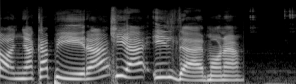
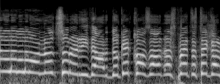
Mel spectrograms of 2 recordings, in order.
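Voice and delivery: high, fast protest; flustered panic; 10 semitones higher, much faster than usual. Real, not acted. Streamer protesting she is not late, flustered panic. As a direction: blurt it out in alarm.

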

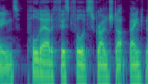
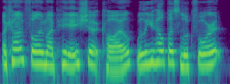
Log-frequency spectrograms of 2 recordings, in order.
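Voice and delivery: high, loud mocking whine; hammed-up mimicry of a helpless boy; mocking James's voice; 13 semitones higher, 5 dB louder than usual. A narrator's reading. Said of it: "Kyle mocked James's voice".

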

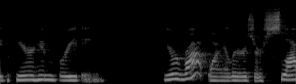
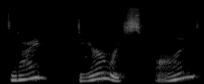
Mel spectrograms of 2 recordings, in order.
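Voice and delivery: ordinary delivery, nothing marked

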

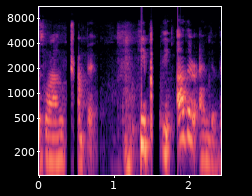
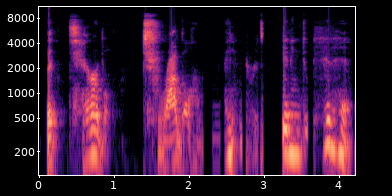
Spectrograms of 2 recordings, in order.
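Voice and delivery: ordinary delivery

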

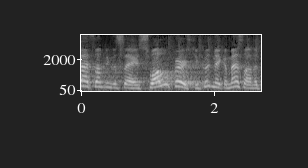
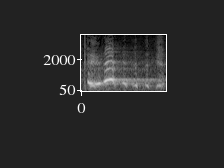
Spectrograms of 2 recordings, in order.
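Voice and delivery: high cackle; 11 semitones higher than usual. Acted. Griselda laughs.

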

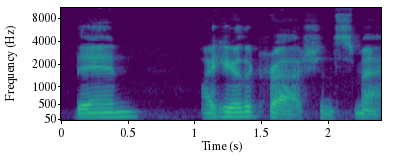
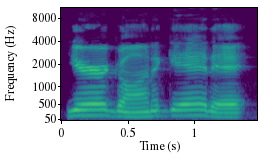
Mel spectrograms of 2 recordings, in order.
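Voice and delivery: slow, loud, menacing bully growl; growled threat; 5 semitones higher, 6 dB louder than usual. A narrator's reading. Bully glaring down at the girl, growling a threat. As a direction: threaten her with a drawn-out growl. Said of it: "growls bully head number one".

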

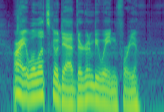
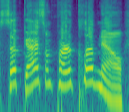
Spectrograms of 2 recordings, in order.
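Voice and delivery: put-on much higher, swaggering kid voice; cocky teen; 13 semitones higher, 4 dB louder than usual. Sarah joining the crew, high swaggering teen voice. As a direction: strut in like the new cool kid, way up high. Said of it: "walking up to the rest of the crew like".

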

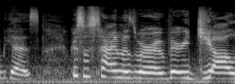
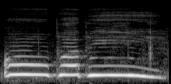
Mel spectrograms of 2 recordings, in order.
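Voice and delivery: high, loud, very slow drawn-out coo; 7 semitones higher, 5 dB louder, much slower than usual. Real, not acted. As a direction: stretch it out adoringly. Cooing at a puppy.

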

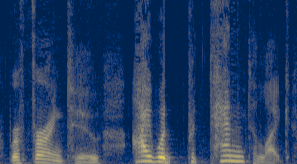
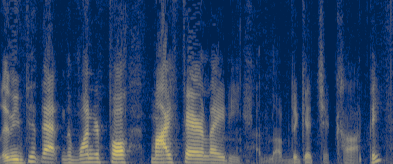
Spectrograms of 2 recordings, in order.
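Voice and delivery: usual speaking voice

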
